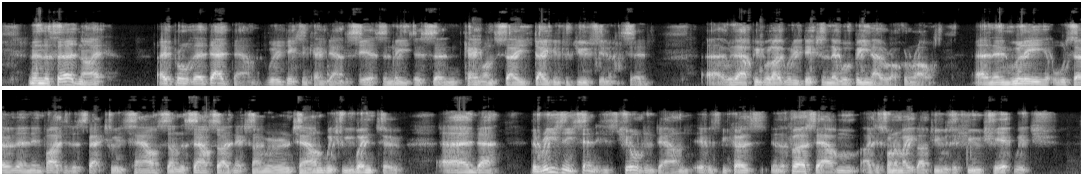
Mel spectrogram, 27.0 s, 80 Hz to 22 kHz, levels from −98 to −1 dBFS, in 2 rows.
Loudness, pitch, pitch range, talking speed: -18 LUFS, 80 Hz, 75-90 Hz, 215 wpm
